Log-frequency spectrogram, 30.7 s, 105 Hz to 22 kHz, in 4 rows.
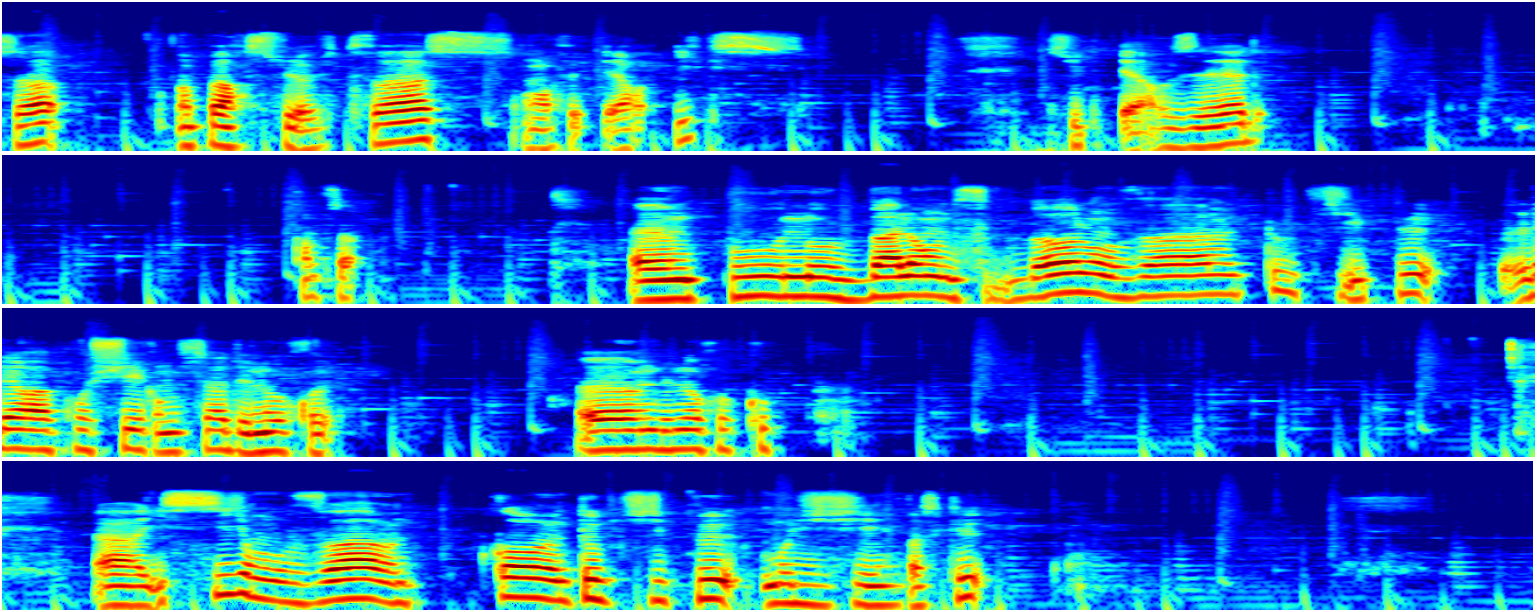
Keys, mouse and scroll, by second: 0.8 KP_1, 2.6 r, 5.2 r, 9.2-9.8 scroll up 1, 9.8 right click, 10.3-10.7 scroll up 1, 11.1 scroll down 2, 11.3-12.4 middle drag, 12.4 s, 15.7-16.1 middle drag, 16.1 a, 16.9 KP_1, 17.6 scroll down 1, 18.2-18.8 scroll down 8, 19.0-20.7 scroll up 7, 20.7 scroll down 3, 21.6-22.2 scroll up 1, 22.2 scroll up 2, 22.5 right click, 23.0 Tab, 23.2 scroll up 2, 23.8 alt+right click, 25.3 z, 26.3 right click, 26.5 b, 27.8 s.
